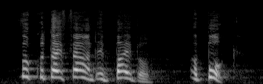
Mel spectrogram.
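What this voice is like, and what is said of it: Put-on Israeli accent. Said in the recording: “I've been to Israel too many times to have that accent down pretty good.”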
